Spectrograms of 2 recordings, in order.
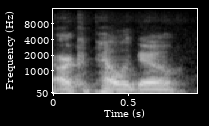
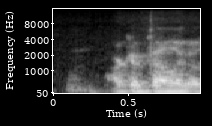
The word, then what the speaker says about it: archipelago: have about goog or archipelago finally pronouncing that right yeah you are you are because for the longest time I just I don't know maybe I'm slightly dyslexic I don't know AR capelo's a cluster of islands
